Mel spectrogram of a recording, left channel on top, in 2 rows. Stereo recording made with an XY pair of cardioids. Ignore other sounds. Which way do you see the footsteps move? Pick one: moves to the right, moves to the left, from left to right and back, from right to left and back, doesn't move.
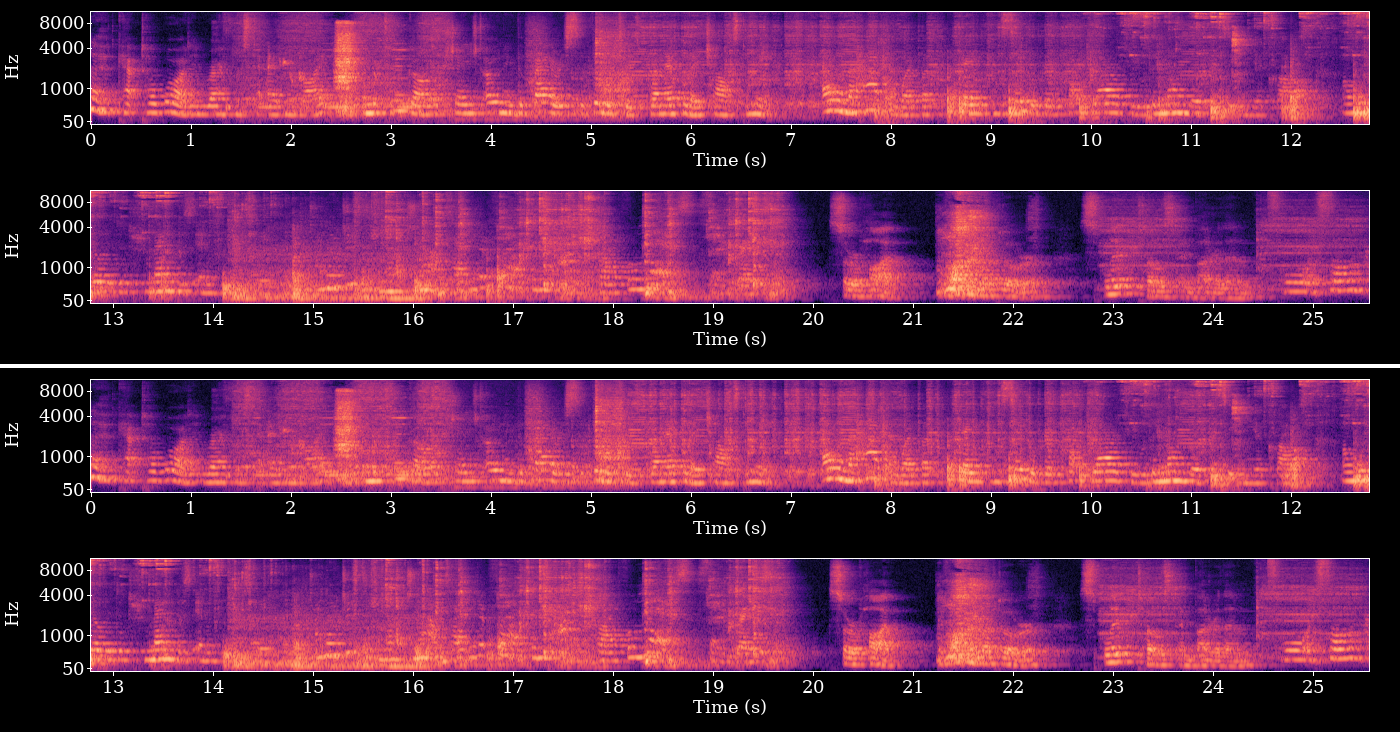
moves to the left.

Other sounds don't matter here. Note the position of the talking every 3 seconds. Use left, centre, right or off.
left, left, centre, right, right, right, right, right, right.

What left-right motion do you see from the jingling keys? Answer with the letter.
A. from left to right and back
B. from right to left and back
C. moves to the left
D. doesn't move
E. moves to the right
A.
